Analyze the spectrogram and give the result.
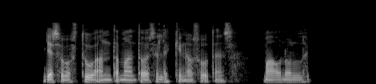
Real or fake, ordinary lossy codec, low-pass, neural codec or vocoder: real; MP3, 64 kbps; 7.2 kHz; none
